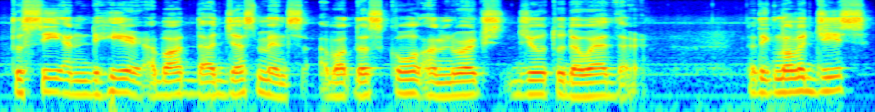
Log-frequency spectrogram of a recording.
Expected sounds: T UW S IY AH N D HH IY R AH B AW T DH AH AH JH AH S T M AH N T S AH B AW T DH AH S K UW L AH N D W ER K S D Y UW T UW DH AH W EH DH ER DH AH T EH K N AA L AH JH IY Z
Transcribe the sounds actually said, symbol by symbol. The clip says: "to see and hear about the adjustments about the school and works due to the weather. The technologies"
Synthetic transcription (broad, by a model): T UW S IY AH N D HH IY R AH B AW T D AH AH JH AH S M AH N T S AH B AW T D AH S K UW L AH N D W ER K S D Y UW T UW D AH W EH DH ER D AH T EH K N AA L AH JH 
